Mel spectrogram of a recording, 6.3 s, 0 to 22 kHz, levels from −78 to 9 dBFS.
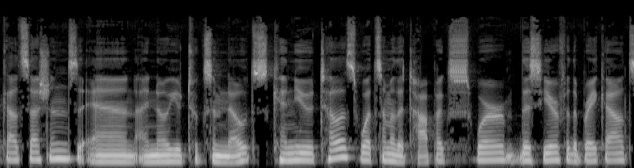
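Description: At 4.55 s, right after "what some of the", the speech locks into a system hang loop until 4.67 s, just before "were this". The driver stalled while the hardware replayed one 23.2 ms slice of its ring buffer five times, which fits a 1024-sample buffer. It sounds like a brief buzz at about 43 Hz. The waveform shows identical repeated blocks, and the spectrogram shows evenly spaced vertical stripes with frozen harmonics. Essentially no audio is skipped afterwards.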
